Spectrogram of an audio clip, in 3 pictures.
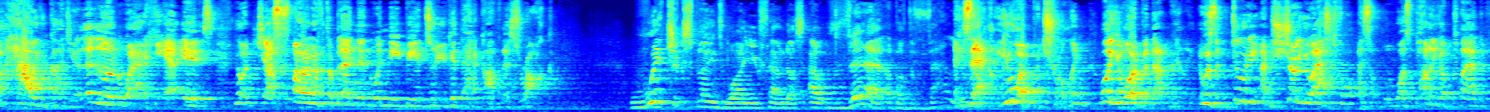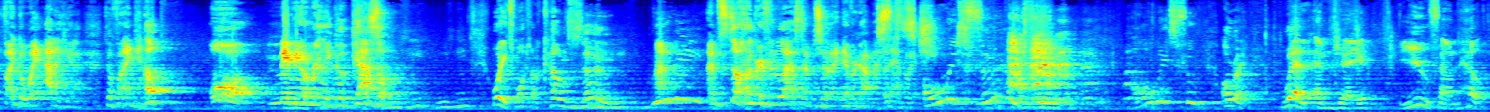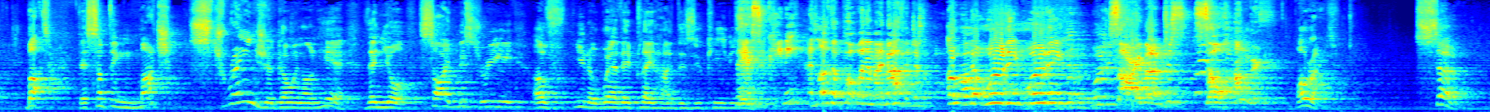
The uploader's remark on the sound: Originally Recorded Live at Packrat Comics.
